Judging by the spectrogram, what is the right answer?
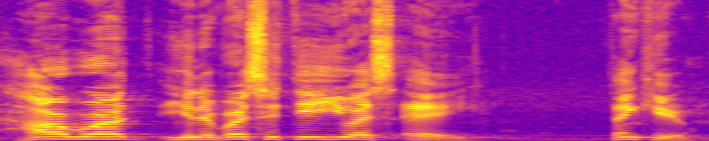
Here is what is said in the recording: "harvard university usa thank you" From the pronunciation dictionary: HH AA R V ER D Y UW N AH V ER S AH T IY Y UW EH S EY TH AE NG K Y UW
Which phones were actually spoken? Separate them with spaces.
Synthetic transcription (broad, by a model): HH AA R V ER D Y UW N AH V ER S AH T IY Y UW EH S EY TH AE NG K Y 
